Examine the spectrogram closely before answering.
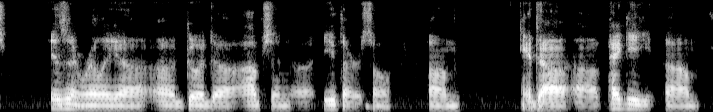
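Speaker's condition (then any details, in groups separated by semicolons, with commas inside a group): ALS; leg onset, later arm weakness; speech issues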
